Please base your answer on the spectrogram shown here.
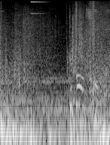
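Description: Booming blasts from an explosive spell cast in a Hogwarts Legacy fight, landing as heavy thuds in a dense, chaotic mix of combat noise.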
